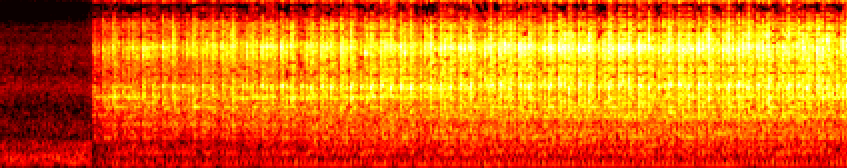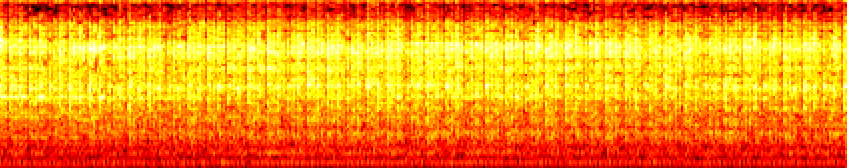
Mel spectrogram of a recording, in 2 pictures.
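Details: Maruti Ertiga engine starting and settling to idle: fast, even, light, high-pitched metallic rattle. Abnormal engine noise attributed to a timing chain issue.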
